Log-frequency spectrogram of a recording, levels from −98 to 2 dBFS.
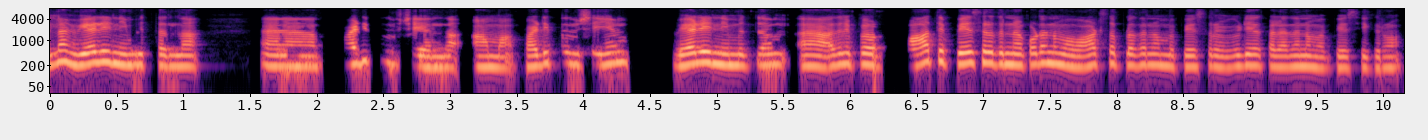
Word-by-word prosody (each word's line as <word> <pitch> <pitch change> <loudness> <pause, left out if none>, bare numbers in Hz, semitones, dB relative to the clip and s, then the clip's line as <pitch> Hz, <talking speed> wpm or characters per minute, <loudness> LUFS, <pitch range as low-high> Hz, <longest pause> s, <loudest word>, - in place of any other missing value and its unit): எல்லாம் 235 +1 +3
வேலை 240 +4 +6
நிமித்தம் 205 -2 -1
தான். 195 -1 -2 0.5
அ - - +2 0.6
படிப்பு 255 +4 +1
விஷயம் 185 -3 -1
தான், 175 - -4
ஆமா. 180 -1 -1 0.2
படிப்பு 230 +5 -1
விஷயம், 220 +4 -1 0.4
வேலை 225 +4 +7
நிமித்தம், 210 0 0 0.2
அ - - +2 0.2
அதில 220 +4 +1
இப்ப 215 0 +3 0.3
பார்த்து 250 +5 +3
பேசுறதுனா 230 -2 +3
கூட 220 +2 +1
நம்ம 215 -3 +1
Whatsappல 210 +1 -2
தான் 215 0 -2
நம்ம 200 -2 -3
பேசுறோம், 190 -1 -4
வீடியோ 200 +1 -1
கால்ல 185 -1 -2
தான் 190 0 0
நம்ம 180 -2 -4
பேசிக்கிறோம். 175 0 -7
210 Hz, 170 wpm, -19 LUFS, 190-225 Hz, 0.6 s, வேலை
